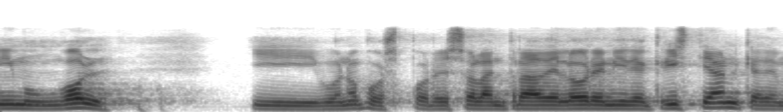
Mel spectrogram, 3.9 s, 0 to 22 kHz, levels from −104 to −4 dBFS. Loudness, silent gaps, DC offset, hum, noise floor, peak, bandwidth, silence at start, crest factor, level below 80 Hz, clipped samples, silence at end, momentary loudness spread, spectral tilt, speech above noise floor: -28 LUFS; none; under 0.1%; none; -63 dBFS; -10 dBFS; 8.2 kHz; 0 s; 18 dB; -76 dBFS; under 0.1%; 0 s; 9 LU; -6 dB/octave; 36 dB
